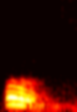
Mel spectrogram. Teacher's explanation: जबकि आप बोल के देखें ऊ बोल के देखें एक बार, ऊ, तो ऊ बोलने पर आप देखेंगे कि आपके जो होठ हैं वो कैसे हैं, व्रत के आकार के हैं। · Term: व्रतमुखी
